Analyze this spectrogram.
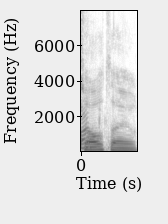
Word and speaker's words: Saltire: Saltire tour, yeah.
